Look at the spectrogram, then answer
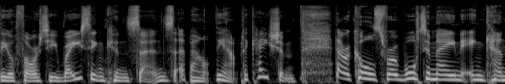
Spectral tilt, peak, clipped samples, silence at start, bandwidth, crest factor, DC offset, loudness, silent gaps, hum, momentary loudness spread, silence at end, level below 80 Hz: -3 dB/octave; -10 dBFS; under 0.1%; 0 s; 17 kHz; 14 dB; under 0.1%; -24 LUFS; none; none; 6 LU; 0 s; -58 dBFS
